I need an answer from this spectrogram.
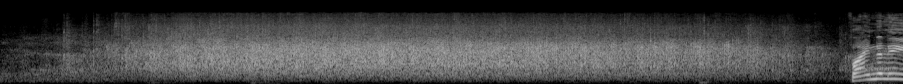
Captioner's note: laughter and applause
